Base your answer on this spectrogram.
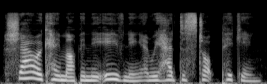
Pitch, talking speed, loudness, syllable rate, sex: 195 Hz, 290 wpm, -16 LUFS, 6.7 syllables/s, female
